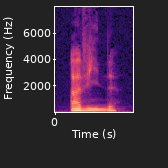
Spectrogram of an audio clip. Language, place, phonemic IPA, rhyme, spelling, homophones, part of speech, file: French, Paris, /a.vid/, -id, avide, avides, adjective, Fr-avide.ogg
- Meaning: 1. avid, eager, desirous 2. greedy, grasping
